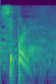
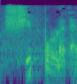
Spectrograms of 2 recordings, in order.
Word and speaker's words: 쉽볼레: 그렇게 그 지역의 억양적인 특성 때문에 쉽이라고 하는 발음을 잘 못해요. 그래서 이 에브라임 사람들은 쉽이라는 발음을 잘 못해가지고 씨볼레 씨볼레 심지어는 이것을 쌍시옷으로 발음해가지고 좀 욕같이 들리지만 씨볼레 씨볼레 이렇게 발음하는 거예요.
